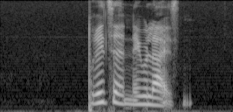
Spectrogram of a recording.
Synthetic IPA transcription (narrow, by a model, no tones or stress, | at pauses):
b̥ʁit͡sʰænikʰo̝lɑ̈ɪsn̩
